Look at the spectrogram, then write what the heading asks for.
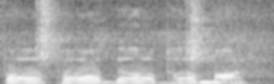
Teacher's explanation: आपका देखना कि ये प दोनों ओठ सट जाता है, प, फ, ब, भ, म, पांचों वर्णों में आपके ओठ से, तो ये सब पांचों वर्णों का उच्चारण ओठ से होता है।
